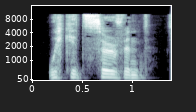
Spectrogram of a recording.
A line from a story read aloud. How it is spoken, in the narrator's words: snarled the voice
